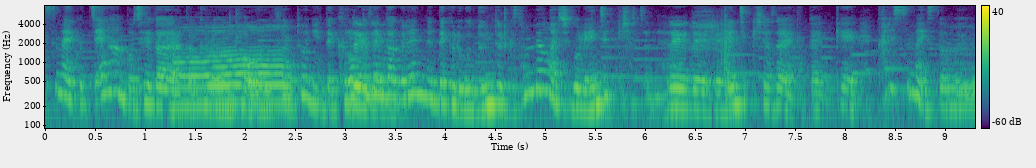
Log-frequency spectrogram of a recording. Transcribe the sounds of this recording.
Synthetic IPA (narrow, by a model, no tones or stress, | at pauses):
is͈ɯmaik͈ʰɯt͡ɕ͈e̞ŋɦanɡʌt͡ɕe̞ɡajakk͈ankɯɾʌnotʰʌʌɾʌɡsʰʌɭtʰoɲinde̞kɯɾʌkʰesʰe̞ŋɡaɡɯɭhe̞nːɯnde̞kɯɾiɡonunduiɾʌkʰe̞sʰʌmmjʌŋɦaɕʰiɡoɾend͡ʑik͈ʰːiɕʰʌt̚t͡ɕ͈anajooneɾend͡ʑik͈ʰːi̥ɕʰʌsʰʌkak͈aniɾʌkʰe̞ | kʰaɾis͈ɯmais͈ʌɡojoo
